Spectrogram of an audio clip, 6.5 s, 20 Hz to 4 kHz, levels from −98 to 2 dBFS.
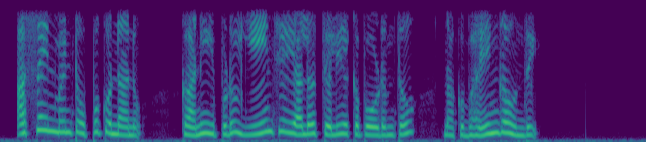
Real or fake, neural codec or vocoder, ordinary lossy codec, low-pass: real; none; none; 3.6 kHz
